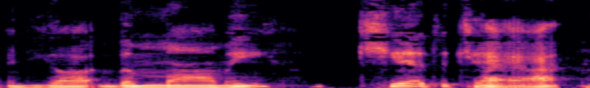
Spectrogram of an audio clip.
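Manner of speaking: ordinary delivery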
